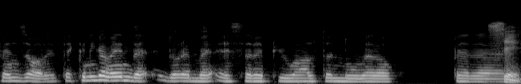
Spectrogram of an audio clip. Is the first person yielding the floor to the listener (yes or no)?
yes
